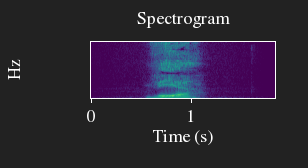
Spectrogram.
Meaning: 1. comparative degree of weh 2. inflection of weh: strong/mixed nominative masculine singular 3. inflection of weh: strong genitive/dative feminine singular
- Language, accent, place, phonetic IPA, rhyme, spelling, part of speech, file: German, Germany, Berlin, [ˈveːɐ], -eːɐ, weher, adjective, De-weher.ogg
